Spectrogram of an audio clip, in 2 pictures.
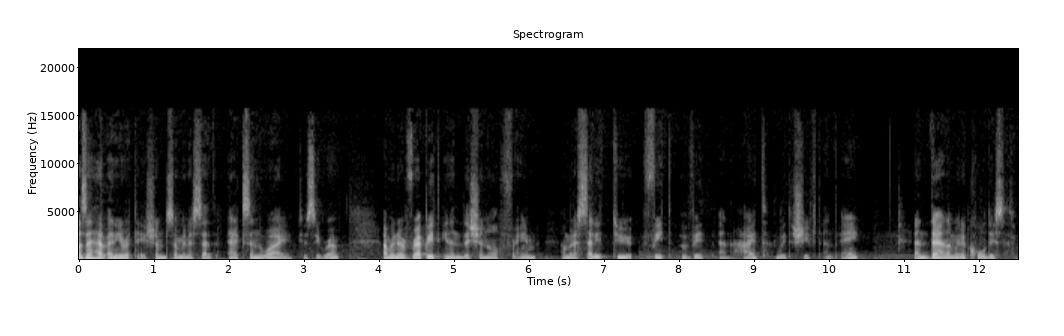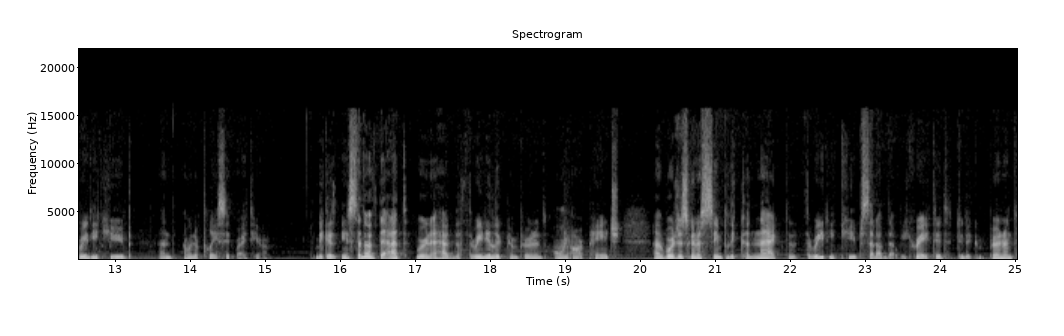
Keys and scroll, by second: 0.8 Return, 4.8 alt+super+Return, 9.4 shift+a, 11.6 super+r, 12.3 shift+d, 12.5 space, 12.6 shift+c, 13.1 Return.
